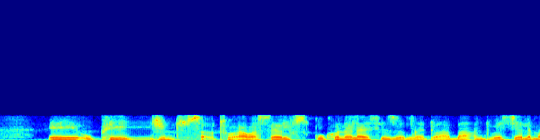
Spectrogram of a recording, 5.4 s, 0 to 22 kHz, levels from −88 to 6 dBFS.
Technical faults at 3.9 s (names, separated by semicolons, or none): GSM full-rate codec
